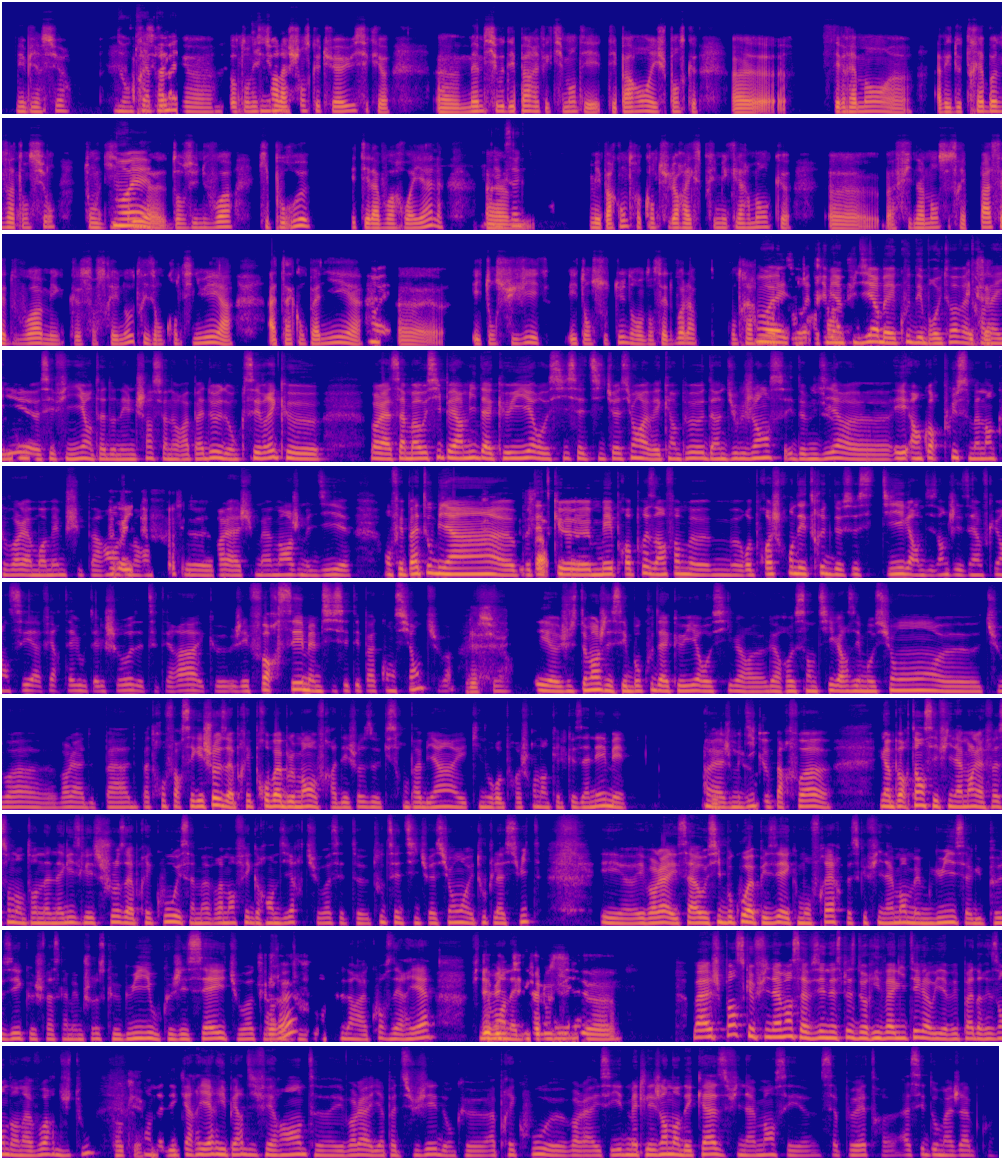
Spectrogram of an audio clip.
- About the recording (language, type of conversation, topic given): French, podcast, Quand as-tu pris une décision que tu regrettes, et qu’en as-tu tiré ?
- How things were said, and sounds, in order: unintelligible speech; other background noise; chuckle; stressed: "émotions"; stressed: "grandir"; unintelligible speech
